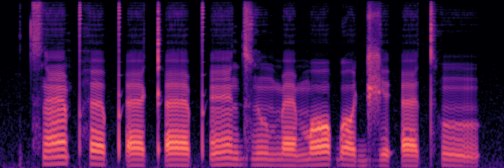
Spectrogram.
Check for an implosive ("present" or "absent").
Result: present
